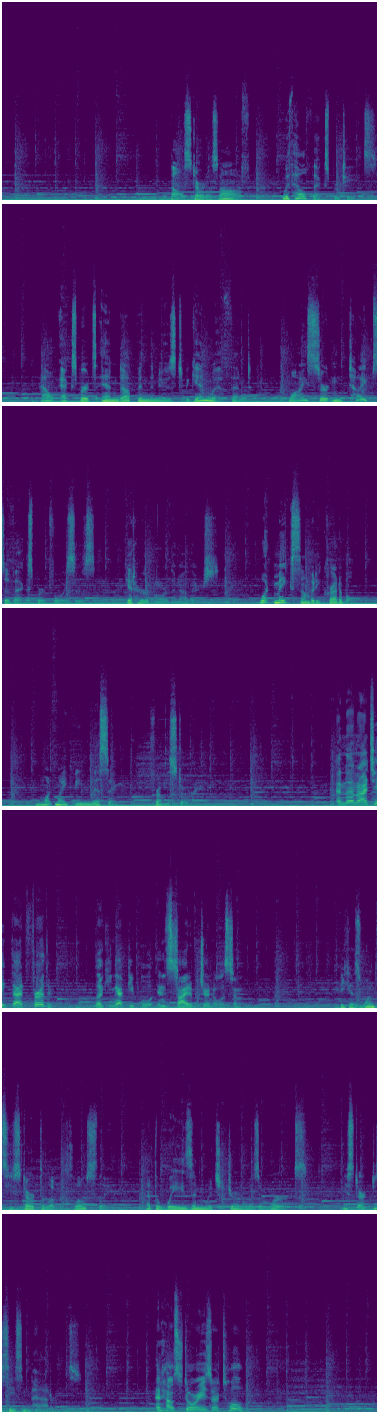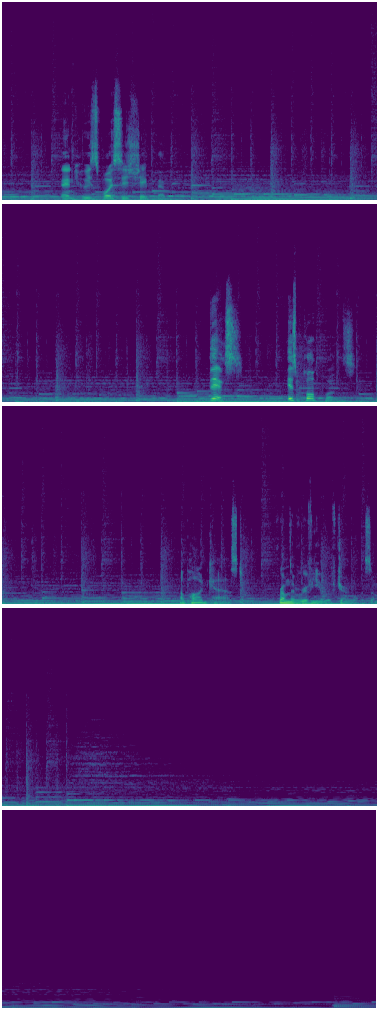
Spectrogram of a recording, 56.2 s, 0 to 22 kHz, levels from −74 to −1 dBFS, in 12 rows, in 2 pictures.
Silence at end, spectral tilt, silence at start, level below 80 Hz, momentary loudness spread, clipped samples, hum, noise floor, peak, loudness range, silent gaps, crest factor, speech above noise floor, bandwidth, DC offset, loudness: 0 s; -5 dB/octave; 0 s; -42 dBFS; 17 LU; under 0.1%; none; -58 dBFS; -8 dBFS; 13 LU; none; 22 dB; 30 dB; over 20 kHz; under 0.1%; -30 LUFS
